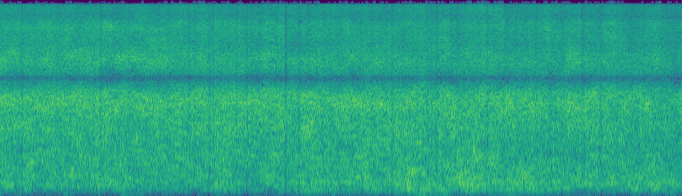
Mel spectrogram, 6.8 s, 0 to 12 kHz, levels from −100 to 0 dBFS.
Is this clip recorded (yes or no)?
no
